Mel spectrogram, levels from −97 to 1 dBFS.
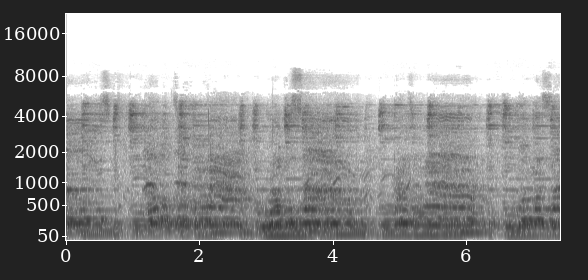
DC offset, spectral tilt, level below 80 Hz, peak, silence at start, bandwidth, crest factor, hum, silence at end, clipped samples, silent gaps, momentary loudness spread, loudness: under 0.1%; -6.5 dB/octave; -40 dBFS; -12 dBFS; 0 s; 9 kHz; 16 dB; none; 0 s; under 0.1%; none; 6 LU; -28 LUFS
